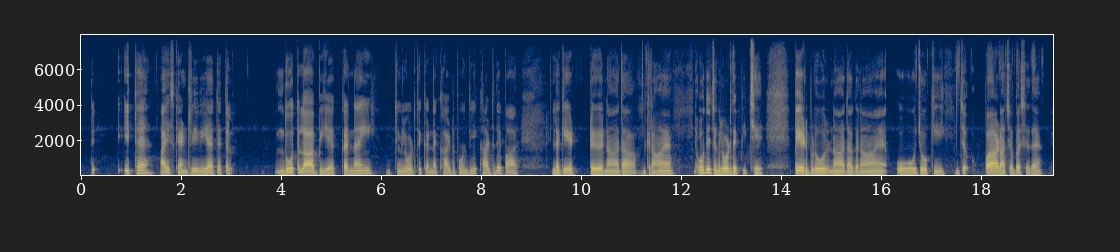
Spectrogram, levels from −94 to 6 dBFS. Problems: none marked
